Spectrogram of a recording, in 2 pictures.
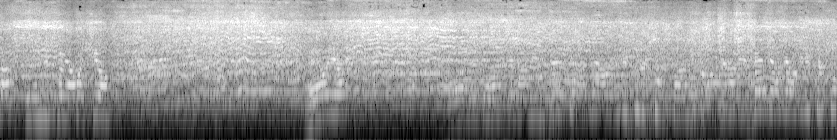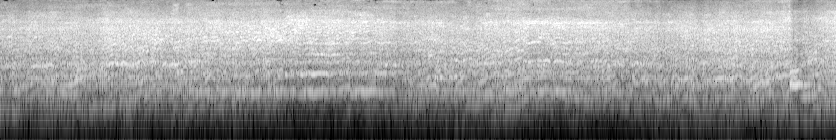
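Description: Small model car engines whine and buzz at high pitch as the cars race around.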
